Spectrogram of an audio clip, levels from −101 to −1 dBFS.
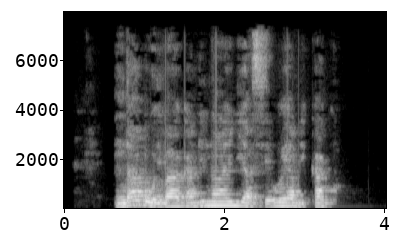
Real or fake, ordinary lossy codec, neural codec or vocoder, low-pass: real; AAC, 48 kbps; none; 7.2 kHz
